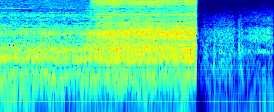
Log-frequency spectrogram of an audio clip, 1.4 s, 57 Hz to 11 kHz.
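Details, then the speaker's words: 1965 Ford 3000 tractor tyre: steady sharp hiss of escaping air for a second then stopping; air leaking through the rim and elsewhere. "you can see how bad this tire is you can see air leaking through the rim I can also hear it in other places so um definitely needs"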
